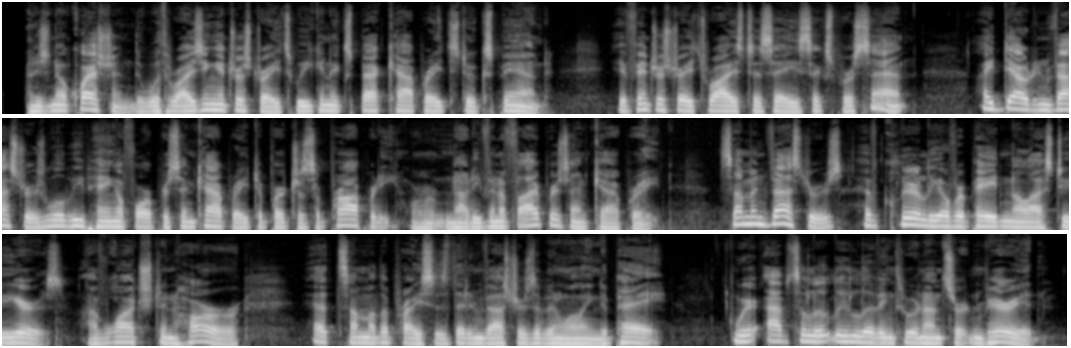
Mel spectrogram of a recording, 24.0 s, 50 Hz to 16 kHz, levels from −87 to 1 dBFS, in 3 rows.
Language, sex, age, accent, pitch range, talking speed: English, male, 50-69, American, 125-145 Hz, 190 wpm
